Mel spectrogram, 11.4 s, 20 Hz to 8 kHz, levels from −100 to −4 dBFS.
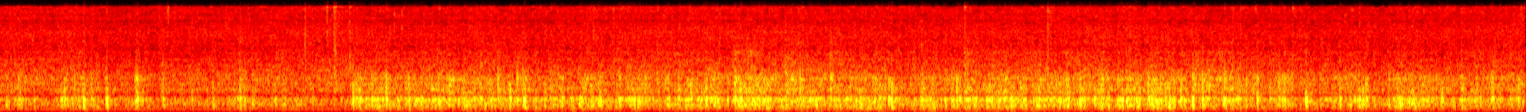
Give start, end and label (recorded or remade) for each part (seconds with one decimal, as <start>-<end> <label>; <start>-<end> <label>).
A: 0.0-2.2 remade; 2.2-4.4 recorded; 4.4-6.1 remade; 6.1-10.5 recorded; 10.5-11.4 remade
